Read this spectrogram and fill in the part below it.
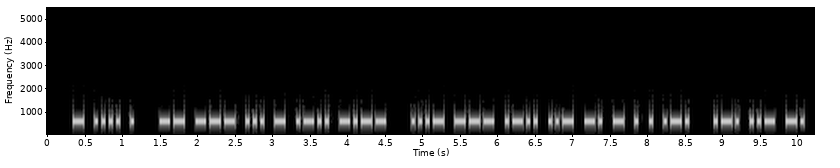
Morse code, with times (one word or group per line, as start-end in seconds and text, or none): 0.3-1.2 THE
1.5-4.5 MOSTLY
4.8-8.5 VOLUNTEER
8.9-10.1 RUN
